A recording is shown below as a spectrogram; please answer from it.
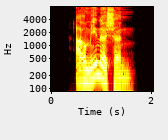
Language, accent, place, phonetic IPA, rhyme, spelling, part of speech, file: German, Germany, Berlin, [aʁˈmeːnɪʃn̩], -eːnɪʃn̩, armenischen, adjective, De-armenischen.ogg
- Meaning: inflection of armenisch: 1. strong genitive masculine/neuter singular 2. weak/mixed genitive/dative all-gender singular 3. strong/weak/mixed accusative masculine singular 4. strong dative plural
